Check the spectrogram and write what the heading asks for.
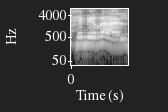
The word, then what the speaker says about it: General: Siya po ay si General. Sabi ko nga general, dito daw it's general, no? Hello, and yes, yun na kasi ang mas madaling i-pronounce sa mga Canadians, and that is fine with me.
